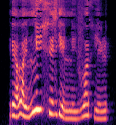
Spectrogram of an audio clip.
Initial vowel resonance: oral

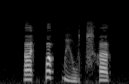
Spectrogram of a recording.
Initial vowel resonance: oral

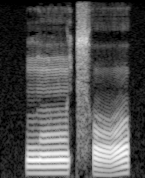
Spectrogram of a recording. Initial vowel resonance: nasal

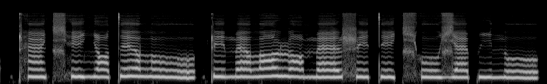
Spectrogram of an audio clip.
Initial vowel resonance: nasal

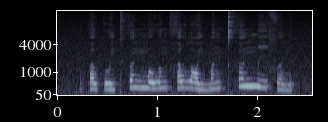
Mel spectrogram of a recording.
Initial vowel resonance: oral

